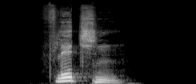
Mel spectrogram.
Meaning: 1. to tighten something and let it shoot off 2. to skim; to throw or shoot closely over a surface 3. to be shot or thrown in one of these ways
- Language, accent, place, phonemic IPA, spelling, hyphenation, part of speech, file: German, Germany, Berlin, /ˈflɪtʃən/, flitschen, flit‧schen, verb, De-flitschen.ogg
